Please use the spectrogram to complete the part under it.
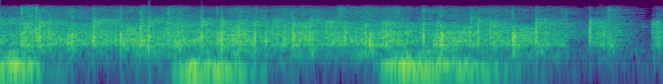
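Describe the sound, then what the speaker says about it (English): A crowd applauding, dense clapping that carries on steadily, with some voices mixed in and low thumps underneath. "Can we give ourselves a clap for that?"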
